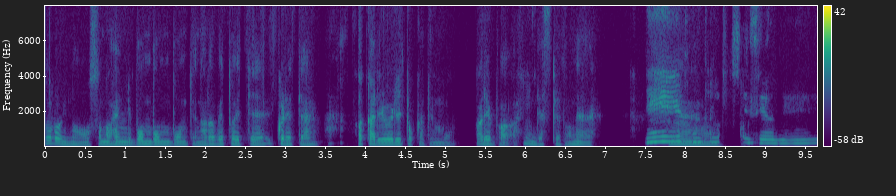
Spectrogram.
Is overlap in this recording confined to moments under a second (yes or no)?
no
